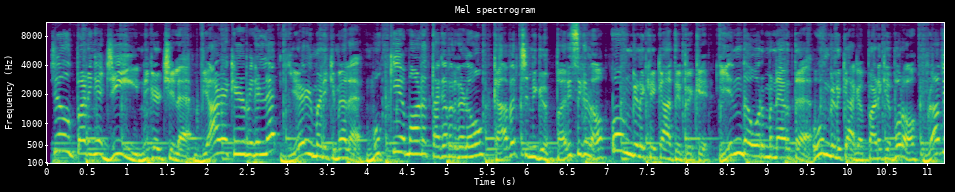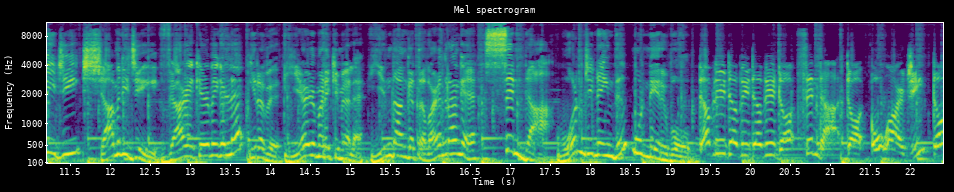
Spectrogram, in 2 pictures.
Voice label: Tamil Radio Commercial, India Male

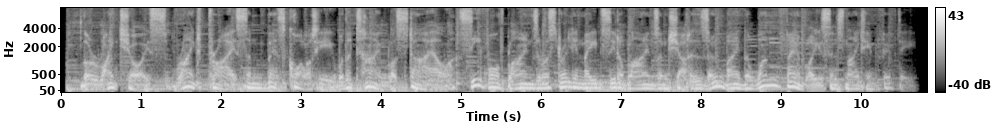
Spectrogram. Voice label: AU English

